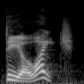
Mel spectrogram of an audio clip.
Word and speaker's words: doh: It was spelled D-O-H, but pronounced DOH!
